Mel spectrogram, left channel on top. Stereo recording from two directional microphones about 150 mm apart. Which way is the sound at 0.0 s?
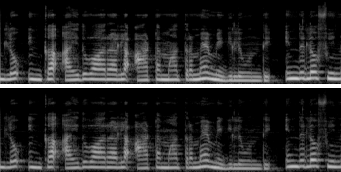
25° left (ahead or behind).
